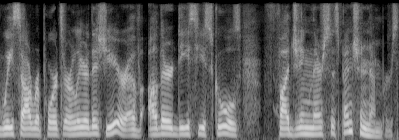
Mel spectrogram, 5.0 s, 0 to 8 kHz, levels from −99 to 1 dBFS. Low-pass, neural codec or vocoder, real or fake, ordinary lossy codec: 7.2 kHz; vocoder, 44.1 kHz, 128 mel bands every 512 samples, BigVGAN v2; fake; AAC, 48 kbps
